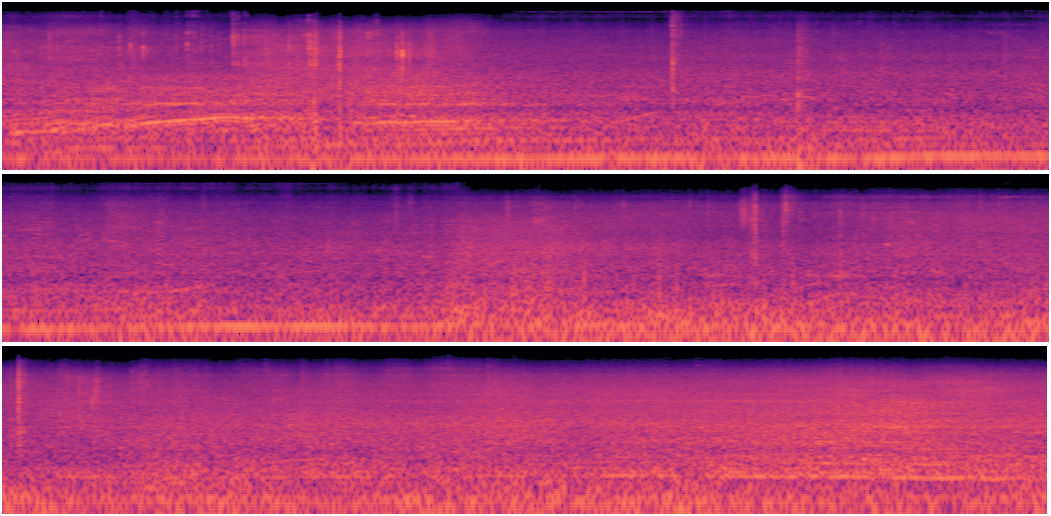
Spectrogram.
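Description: City street traffic noise with a heavy, steady low rumble of wind on a moving microphone.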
